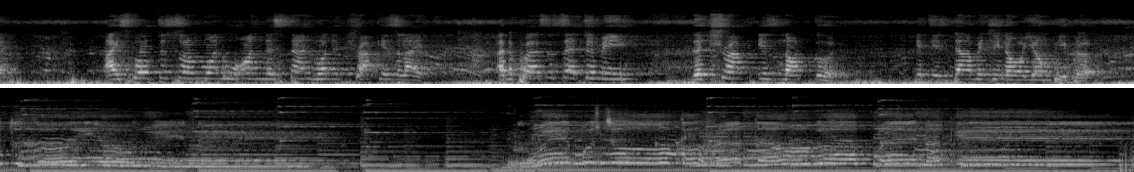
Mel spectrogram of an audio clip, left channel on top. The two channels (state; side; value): different; both; correlation 0.00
